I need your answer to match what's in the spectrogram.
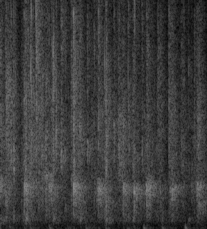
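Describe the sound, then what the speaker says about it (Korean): Scattered clapping from a small group, light and uneven, continuing steadily for a couple of seconds. "박수 부탁드립니다."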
